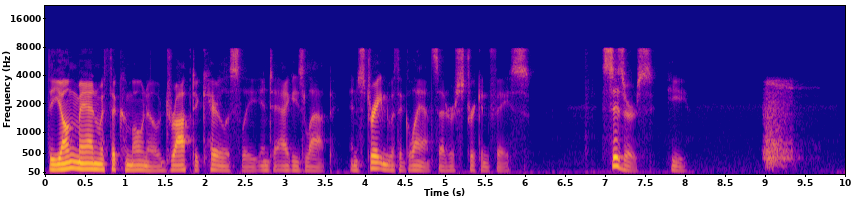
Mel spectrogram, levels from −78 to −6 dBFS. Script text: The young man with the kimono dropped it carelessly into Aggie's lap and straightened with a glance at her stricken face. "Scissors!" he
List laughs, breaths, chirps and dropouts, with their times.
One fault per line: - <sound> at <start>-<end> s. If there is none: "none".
- sigh at 9.0-9.7 s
